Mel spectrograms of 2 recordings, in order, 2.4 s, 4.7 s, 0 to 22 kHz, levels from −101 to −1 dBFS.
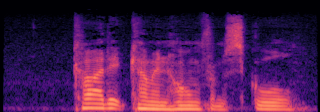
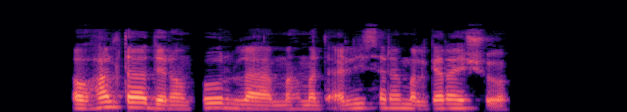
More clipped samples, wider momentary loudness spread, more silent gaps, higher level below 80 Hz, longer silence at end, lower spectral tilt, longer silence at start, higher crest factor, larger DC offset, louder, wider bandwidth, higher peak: neither; second, 6 LU vs 10 LU; second, none vs 1.47-1.52 s; first, -62 dBFS vs -78 dBFS; second, 0.1 s vs 0.9 s; about the same, -6 dB/octave vs -6 dB/octave; about the same, 0.55 s vs 0.55 s; about the same, 16 dB vs 18 dB; neither; first, -27 LUFS vs -30 LUFS; first, 12 kHz vs 7.8 kHz; about the same, -10 dBFS vs -12 dBFS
